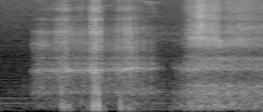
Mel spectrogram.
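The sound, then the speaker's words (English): A person imitates a slight snore during sleep: a few soft, breathy, rasping snorts on the breath, quiet and rough, rising and falling in short swells. “Let's say there's a slight snore.”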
